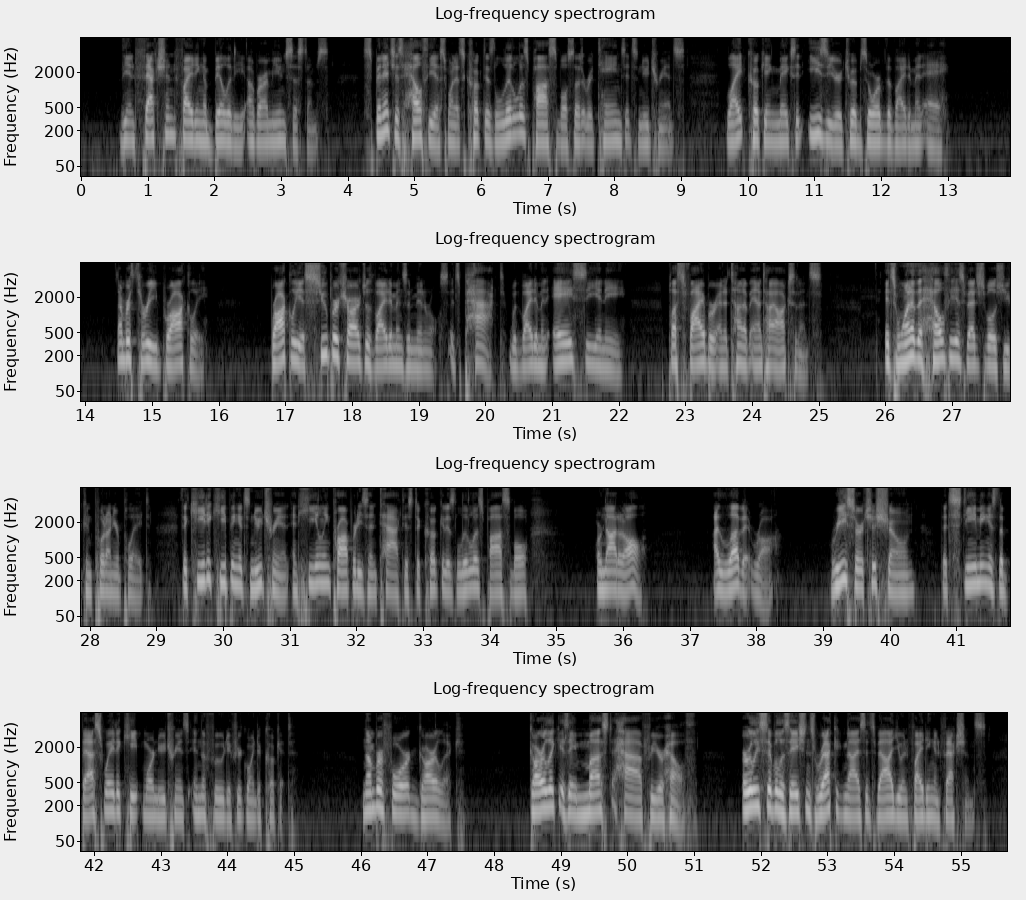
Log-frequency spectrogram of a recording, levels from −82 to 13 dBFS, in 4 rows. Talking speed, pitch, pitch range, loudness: 150 wpm, 135 Hz, 125-150 Hz, -26 LUFS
